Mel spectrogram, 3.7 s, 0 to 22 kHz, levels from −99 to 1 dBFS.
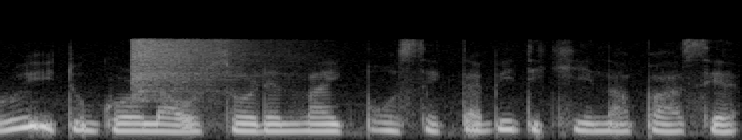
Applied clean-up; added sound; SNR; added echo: none; Hi-hat; 19 dB; none.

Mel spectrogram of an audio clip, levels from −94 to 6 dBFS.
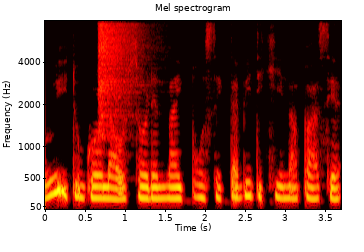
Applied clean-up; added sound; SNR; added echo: classical method Wiener filter.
